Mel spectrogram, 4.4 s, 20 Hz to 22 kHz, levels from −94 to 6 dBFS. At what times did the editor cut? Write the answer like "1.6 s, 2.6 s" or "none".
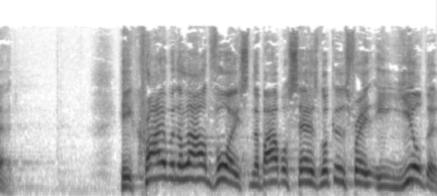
none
